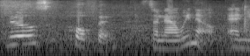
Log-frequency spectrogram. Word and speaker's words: Vilshofen: And they just said the name of the city is Vilshofen, so now we actually know how to pronounce it. Vilshofen. There's no sh. Vilshofen. There's no sh. It's Vilshofen.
